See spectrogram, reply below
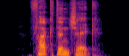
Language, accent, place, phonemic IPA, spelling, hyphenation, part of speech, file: German, Germany, Berlin, /ˈfaktn̩ˌt͡ʃɛk/, Faktencheck, Fak‧ten‧check, noun, De-Faktencheck.ogg
- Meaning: fact check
